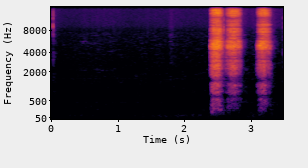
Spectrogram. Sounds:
Sniff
